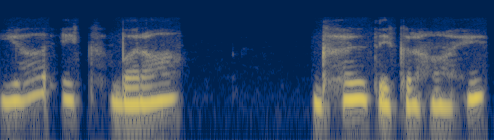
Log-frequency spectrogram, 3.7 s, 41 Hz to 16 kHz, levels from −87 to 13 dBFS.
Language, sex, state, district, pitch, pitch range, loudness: Hindi, female, Arunachal Pradesh, Lower Dibang Valley, 220 Hz, 190-235 Hz, -14 LUFS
